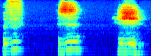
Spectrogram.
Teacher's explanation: Parlons maintenant des fricatives voisées. Ce sont les consonnes fricatives pour lesquelles on utilise les cordes vocales, on les fait vibrer. Ce sont les sons v, z, j.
